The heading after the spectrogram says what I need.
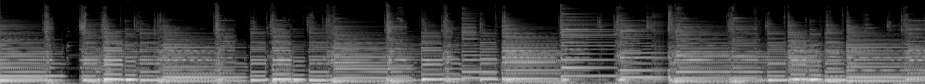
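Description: At 6.47 s there is a short concealed packet loss. About 40 ms of audio did not reach the decoder in time. The receiver filled the gap by carrying the preceding sound forward, then blended back into the real signal at 6.54 s. The repair is brief. It comes across as a smear or wobble rather than a clean dropout.

Right after it, from 6.55 s to 6.70 s, comes a burst of packet loss. About 120 ms of audio went missing in a run. The receiver again extended the last sound it had, letting it fade as the gap went on. A pitched sound turns into a held buzz here. An unpitched one becomes a dwindling hiss. There is no silence in the gap. The audio then picks up further along, with that stretch gone.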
